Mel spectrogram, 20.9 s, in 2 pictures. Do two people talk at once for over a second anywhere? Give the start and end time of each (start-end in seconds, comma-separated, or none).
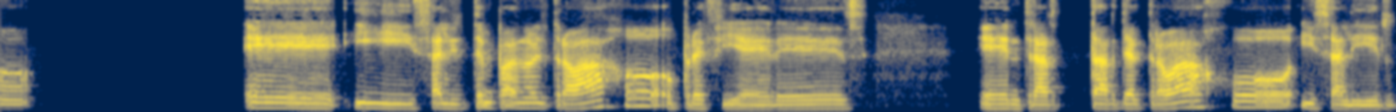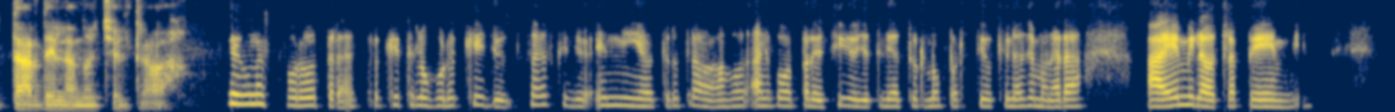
none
